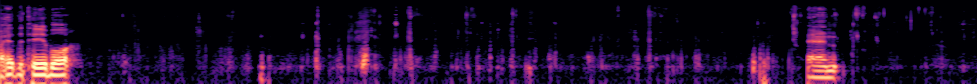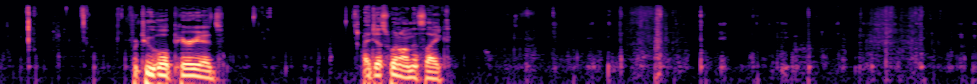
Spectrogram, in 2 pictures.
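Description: A man chews food wetly and crunches lettuce close to a microphone.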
